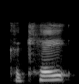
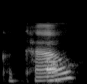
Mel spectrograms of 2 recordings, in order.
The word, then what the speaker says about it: cacao: today with some um cacay i say it wrong cacao like a powder what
